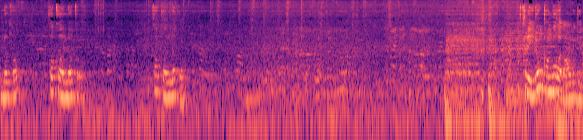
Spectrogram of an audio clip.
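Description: A young woman sings into a microphone through a loudspeaker.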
